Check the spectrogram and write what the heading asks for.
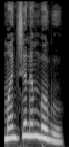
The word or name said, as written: ಮಜ್ಜನಂಬುಗು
